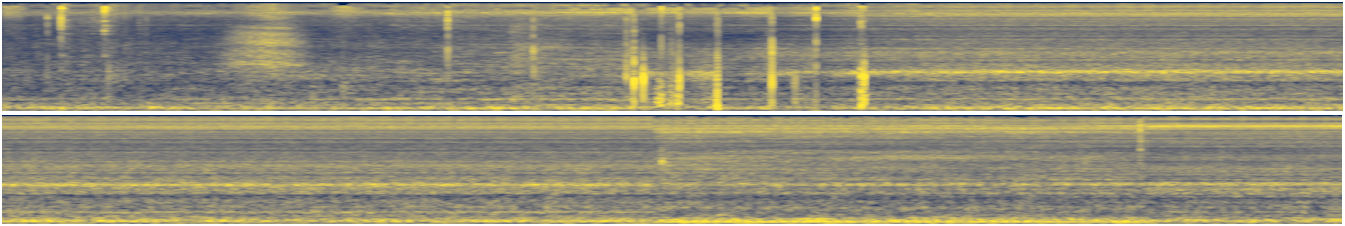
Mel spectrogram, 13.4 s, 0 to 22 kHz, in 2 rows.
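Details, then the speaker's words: 3D printer servo motors under closed-loop FOC control with Klipper, mic right against the motors while homing: a few light clicks, then a soft steady hiss; quiet, smooth, normal operation. "So as you can see, the motors are pretty quiet. Most of the noise you hear is hissing, but in an enclosure, obviously you wouldn't really hear much of that hissing."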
